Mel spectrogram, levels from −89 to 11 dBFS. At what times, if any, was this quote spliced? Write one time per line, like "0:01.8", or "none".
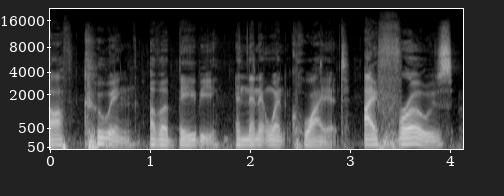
0:01.7
0:02.9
